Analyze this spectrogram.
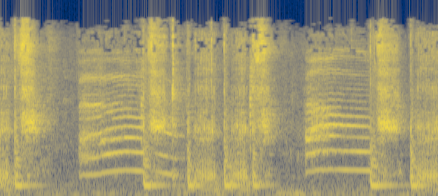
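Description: A rhythmic music track with a beat built on repeated cat meows: two long meows, each rising then falling in pitch, about two seconds apart, between short percussive clicks.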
